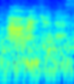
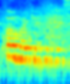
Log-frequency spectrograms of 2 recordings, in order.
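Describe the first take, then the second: First: Whisper. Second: Said in the usual way. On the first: Real, not acted. Whispered repeat of own words.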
